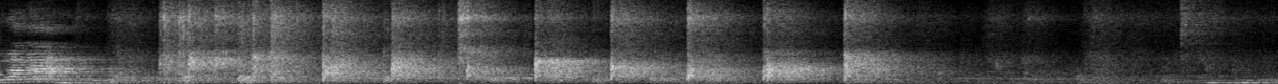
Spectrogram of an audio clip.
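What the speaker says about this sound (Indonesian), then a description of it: "Kasih tepuk tangan" A classroom of pupils claps in unison, about nine loud, evenly spaced group claps that trail off into scattered softer claps and a voice.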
